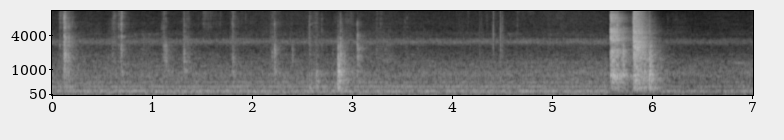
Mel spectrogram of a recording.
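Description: Small clicks and knocks of hand tools and a plastic automotive fuse box being fitted onto its mount, with two short, louder rattling bursts about five and a half seconds in, over a steady faint hum.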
